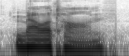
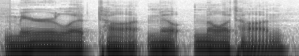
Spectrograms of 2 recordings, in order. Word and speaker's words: mirliton: Shrimp and Melliton. It's spelled Mirliton. Mirliton.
